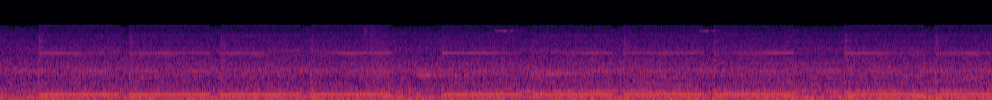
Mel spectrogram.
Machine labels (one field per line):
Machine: slide rail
